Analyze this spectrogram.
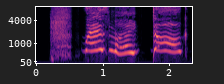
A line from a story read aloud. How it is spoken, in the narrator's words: She sobbed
